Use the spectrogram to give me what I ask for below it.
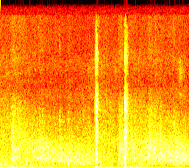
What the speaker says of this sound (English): There goes one CRAM shell.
